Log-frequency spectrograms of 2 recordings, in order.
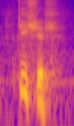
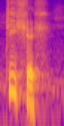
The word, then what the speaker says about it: Taoiseach: Taoiseach. Taoiseach.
